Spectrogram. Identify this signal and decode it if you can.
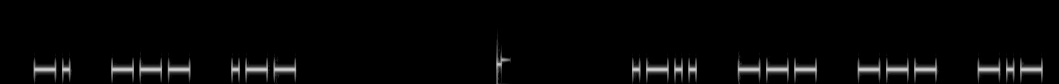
Morse code, heard as a keyed tone, about 17 wpm, spaced as for 12 wpm, 700 Hz. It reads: NOW LOOK
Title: 2x Character Spacing - Top 100 Words - 17wpm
